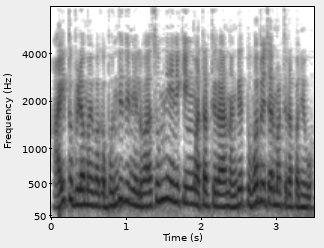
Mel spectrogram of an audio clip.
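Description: A woman playing a defensive, sulky grown son in a village family skit, talking back in rapid complaints. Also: mid-range voice, highs cut off, lightly acted.

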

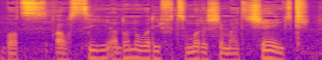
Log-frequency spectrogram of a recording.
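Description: A man, gently consoling a woman on a blind date, halting and repeating his apologies. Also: lowish voice, steady tone, slight background noise. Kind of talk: emotional unscripted conversation.

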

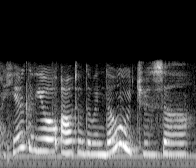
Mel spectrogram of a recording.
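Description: Filming on a handheld camera with its own mic, a woman in her thirties tours a compact loft studio indoors, hesitating often as she describes the space. She has a high voice and an unhurried delivery, and the lo-fi audio carries a slight background noise.

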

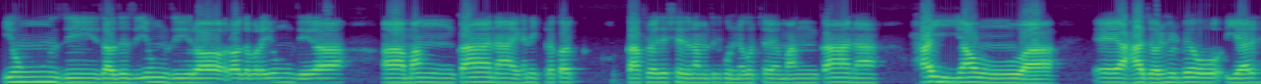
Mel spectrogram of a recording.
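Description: Man, patient recitation teacher, letter-by-letter lesson, flat even delivery, smooth clear voice. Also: fairly high pitch, moderate pace, long pauses, muffled recording. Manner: patient, spells each letter and sound aloud. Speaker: Quran reading teacher. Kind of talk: slow spelled-out recitation lesson.

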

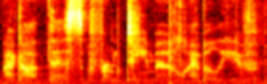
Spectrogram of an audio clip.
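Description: Whispering woman, casual ASMR beauty chat. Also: measured pace. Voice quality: soft unvoiced whisper. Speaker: beauty vlogger.

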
